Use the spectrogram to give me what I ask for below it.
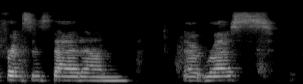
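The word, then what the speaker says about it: Rhus: like, for instance, that Russ, I always pronounce it Roos. Roos, yeah. Just to show you what do I know? No, Roos, yeah, Roos is fine.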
